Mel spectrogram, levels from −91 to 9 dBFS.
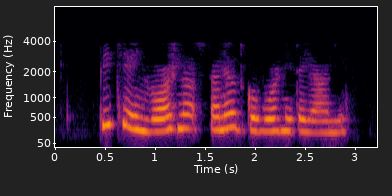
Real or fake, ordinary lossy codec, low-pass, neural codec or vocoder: real; AAC, 16 kbps; 7.2 kHz; none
